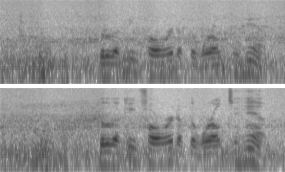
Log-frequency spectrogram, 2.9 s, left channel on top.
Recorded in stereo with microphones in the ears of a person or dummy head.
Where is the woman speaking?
85° right.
